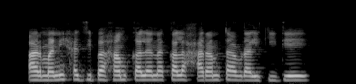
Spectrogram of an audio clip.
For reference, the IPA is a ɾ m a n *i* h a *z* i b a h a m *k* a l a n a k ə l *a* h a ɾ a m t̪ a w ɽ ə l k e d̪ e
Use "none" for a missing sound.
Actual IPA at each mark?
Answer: i, z, k, a

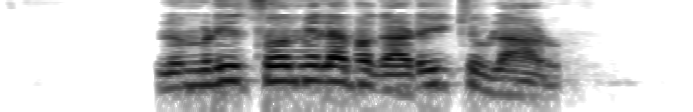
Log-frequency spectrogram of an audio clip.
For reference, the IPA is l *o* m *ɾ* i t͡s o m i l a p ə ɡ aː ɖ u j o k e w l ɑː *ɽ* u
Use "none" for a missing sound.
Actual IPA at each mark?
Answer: u, ɽ, ɽ

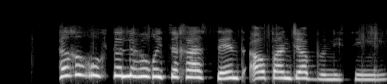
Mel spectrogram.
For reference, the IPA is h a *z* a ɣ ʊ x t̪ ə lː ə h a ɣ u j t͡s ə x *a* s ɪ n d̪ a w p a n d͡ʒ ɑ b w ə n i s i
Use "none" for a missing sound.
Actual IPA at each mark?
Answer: ɣ, a

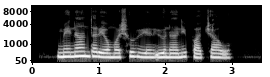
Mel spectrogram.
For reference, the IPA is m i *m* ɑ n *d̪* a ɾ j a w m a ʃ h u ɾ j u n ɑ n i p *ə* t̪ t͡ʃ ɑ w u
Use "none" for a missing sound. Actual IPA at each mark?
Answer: n, d̪, ɑ

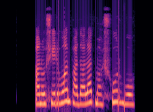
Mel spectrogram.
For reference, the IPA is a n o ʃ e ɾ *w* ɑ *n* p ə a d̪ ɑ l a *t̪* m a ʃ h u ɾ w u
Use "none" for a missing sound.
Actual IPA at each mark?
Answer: w, n, t̪

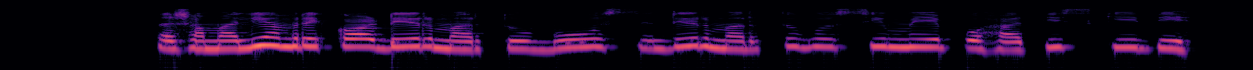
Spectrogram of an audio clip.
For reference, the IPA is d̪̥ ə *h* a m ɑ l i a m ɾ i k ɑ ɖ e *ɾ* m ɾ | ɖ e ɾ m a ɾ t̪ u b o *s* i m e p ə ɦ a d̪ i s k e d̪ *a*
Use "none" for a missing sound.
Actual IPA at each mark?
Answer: ʃ, ɾ, s, i

